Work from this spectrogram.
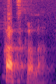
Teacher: তাহলে এই যে কাঁচকলা, এখানে কাঁচা এই স্বরধ্বনির পর ব্যঞ্জন ধ্বনি থাকার কারণে স্বরধ্বনিটি লুপ্ত হলো, লুপ্ত হয়ে এই একটি শব্দ তৈরি হলো কাঁচকলা।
